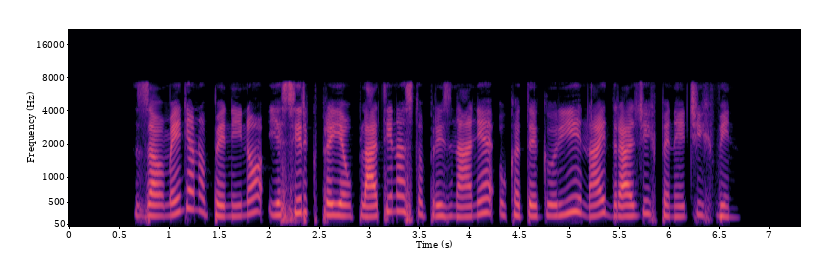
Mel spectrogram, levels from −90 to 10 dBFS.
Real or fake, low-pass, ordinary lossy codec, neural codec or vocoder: real; 7.2 kHz; none; none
